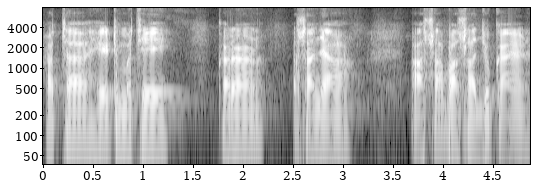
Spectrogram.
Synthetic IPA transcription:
hɐt̪ʰəɦeːʈʰmɐt̪ʰe | kɐɾəɽ̃ | ɐsãɲd͡ʑa | a̰ːsãpaːsãd͡ʑʊkaːɪɽ̃

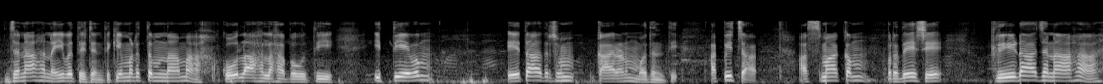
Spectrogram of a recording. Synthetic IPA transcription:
d͡ʒɐnaːɦɐnɐjʋɐt̪ed͡ʒɐnt̪ikimɐɾɐt̪ɐmnaːmɐkoːlaːɦɐlɐɦɐ̆bʱɐwt̪iː | t̪jeːʋɐm | eːt̪aːd̪ɾɐʃɐmkaːɾɐɳɐmːɐd̪ʱɐnt̪iɐ̰pit͡ʃa̰ | ɐ̰smaːkɐmpɾɐd̪eːʃeː | kɾiːɽaːd͡ʒɐnaːɦɐ̆

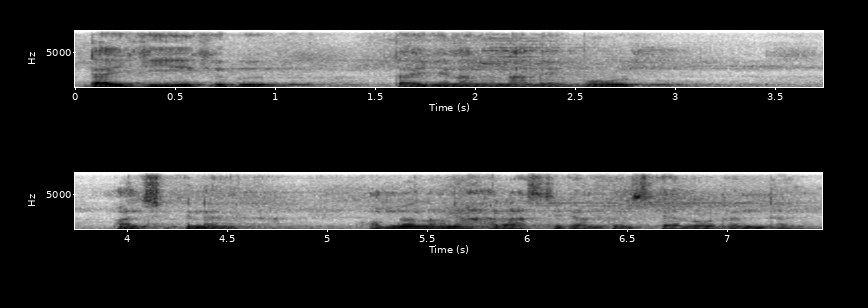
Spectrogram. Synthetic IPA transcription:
dajɡijɯkʰibɯd̥ajɡinaŋɯnanebɔhut̚ | mansikinɯ | ɔmnalaŋnahaɾastiɡanbazijalɔdɯndɯŋ

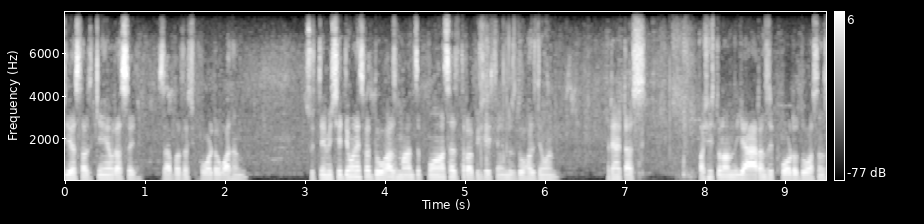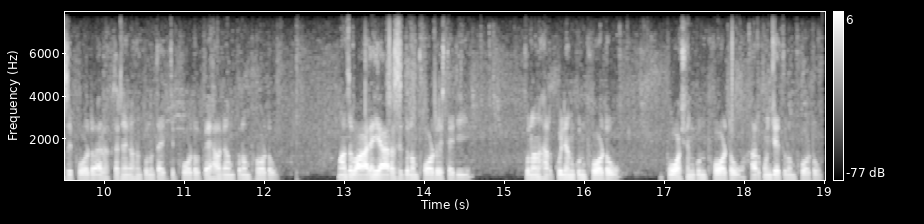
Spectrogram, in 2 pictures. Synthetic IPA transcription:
d̪iɐsɐlt͡skẽːmɾɐsɨ | zɐbɐɾd̪ɐʃt͡ʃʰi̥pʰoːʈ̬ɐwʋɐt̪ʰɐn | sut̪ʲːɐmisɐd̪ʲiʋaːnɐsʲkʰɐd̪uːɦɐs̬mãːnt͡sɨpãːt͡sʰɐst̪ʰɐɾɐwp̬iʃ̬esʲt̪ʲinusd̪oːɦɐs̬d̪ʲiʋan | ɾɛ̃ʈɐs | pɐʃʰɐsʲt̪ulɐnjaːɾɐns̬ɨpʰoːʈowd̪oːɐsɐns̬ɨpʰoːʈowɐkʰɐkɐɾʃʰʲɐ̃nɡɐt̪ʰɐnt̪ulɐnt̪ɐt̪it̪ːipʰoːʈowpɛɦɛlɡɐmt̪ulɐnpʰoːʈow | mãːnt͡sɨʋaːɾʲɐ̃jaːɾɐns̬ɨt̪ulɐnpʰoːʈ̬owjɐsʰʲt̪ɐt̪i | t̪ulɐnɦɐɾkulʲɐnkunpʰoːʈow | poːʃɐnkunpʰoːʈɐwhɐɾkund͡ʒɐt̪ulɐnpʰoːʈow

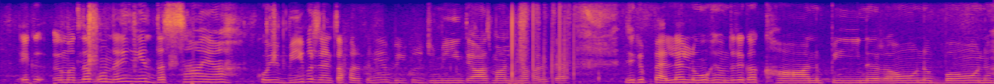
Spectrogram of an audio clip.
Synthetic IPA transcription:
ɪkmət̪ləbɦʊ̃ːnd̪aːnĩːd͡ʒeãːd̪əsãːjãː | koːiːbiːpəɾs̬ɛ̃ːɳʈ̚d̪aːpʰəɾəknĩːɛ̃ːbɪlkʊlzəmiːnt̪eːaːsmaːnd͡ʒɪnaːpʰəɾəkɛː | d͡ʒeːkeːpɛːlɛ̃ːloːkɦeːõnd̪aːd͡ʒeːkaːkʰaːnpiːnɾəoːnbəoːn

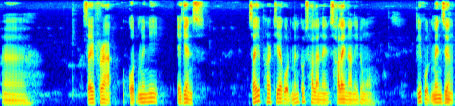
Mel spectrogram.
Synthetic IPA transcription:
z̥ajpʰɾa̰ | ɡ̥ɔt̚menːi | eɡens | z̥ajpʰaɾtʰijaɡɔt̚menkʰɯwsalansalajnanɯjdɔŋɔ | b̥iɡɔt̚menzɯŋ

